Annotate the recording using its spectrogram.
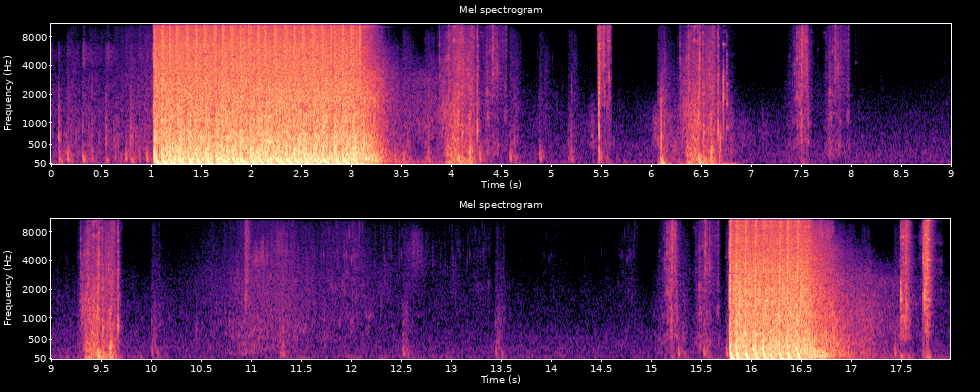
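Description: A rifle fires rapid bursts of automatic gunfire.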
